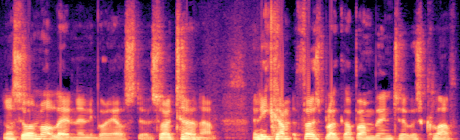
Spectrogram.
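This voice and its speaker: An older male sports broadcaster with a gravelly edge, recalling stories in a chatty, affectionate way. He often trips over and restarts his sentences as the memories come. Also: medium pitch, fairly even intonation, fast. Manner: chatty, fond, with frequent restarts. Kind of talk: anecdotal interview storytelling.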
